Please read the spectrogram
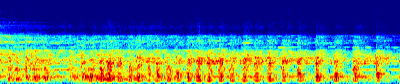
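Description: Live rock band playing an instrumental passage: electric guitars over a drum kit keeping a steady beat, loud and dense.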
